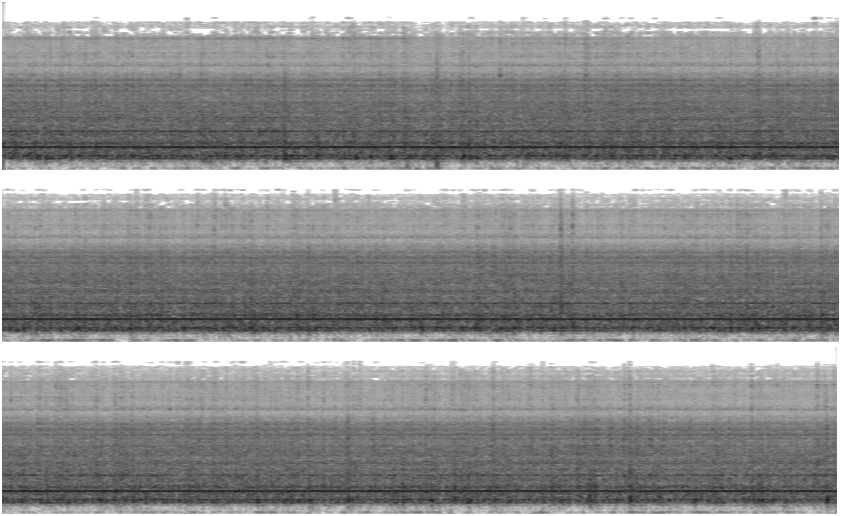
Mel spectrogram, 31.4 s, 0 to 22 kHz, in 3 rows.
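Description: Wug2-83A coffee grinder running, a steady motor hum with one strong mid-pitched tone that holds unchanged throughout.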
